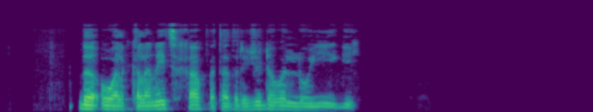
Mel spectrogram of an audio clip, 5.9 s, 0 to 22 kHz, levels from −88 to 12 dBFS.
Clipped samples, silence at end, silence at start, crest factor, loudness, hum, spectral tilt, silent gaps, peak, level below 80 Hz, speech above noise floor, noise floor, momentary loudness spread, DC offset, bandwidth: under 0.1%; 2.4 s; 0.8 s; 22 dB; -20 LUFS; none; -5 dB/octave; none; 0 dBFS; -64 dBFS; over 71 dB; under -90 dBFS; 10 LU; under 0.1%; 9.6 kHz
